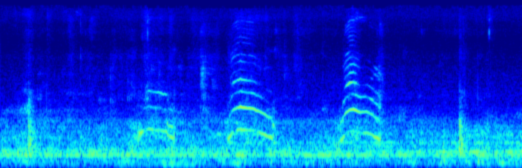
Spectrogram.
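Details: Chibikuro, a rescued former stray black female cat living in a warehouse, now grown affectionate, gives three drawn-out rising-and-falling meows spaced about one and a half seconds apart over a steady low indoor hum.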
